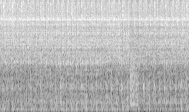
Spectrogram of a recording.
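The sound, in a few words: PA engine idling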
